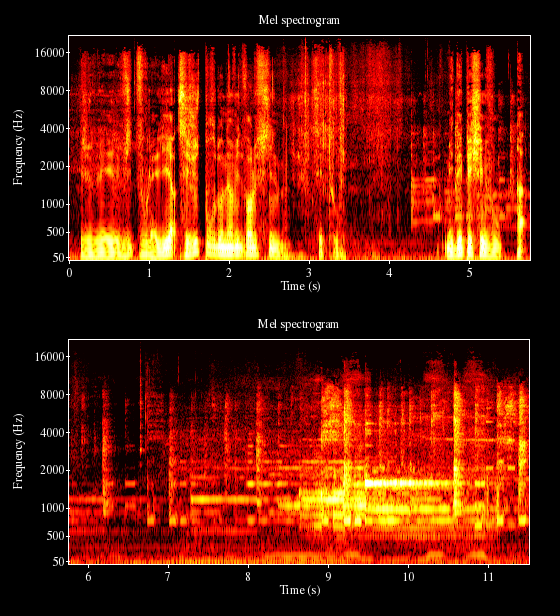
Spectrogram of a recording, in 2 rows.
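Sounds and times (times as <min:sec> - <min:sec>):
speech: 0:00.1 - 0:03.5, 0:04.7 - 0:05.8
mobile phone electronic ringtone melody: 0:04.3 - 0:11.5.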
